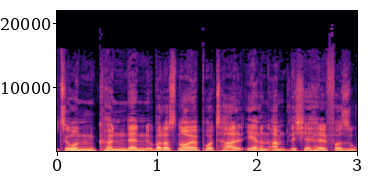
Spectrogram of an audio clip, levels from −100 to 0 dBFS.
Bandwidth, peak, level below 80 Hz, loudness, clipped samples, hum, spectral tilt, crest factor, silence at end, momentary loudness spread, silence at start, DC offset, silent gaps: 16 kHz; -4 dBFS; -38 dBFS; -20 LUFS; under 0.1%; none; -6 dB/octave; 16 dB; 0 s; 4 LU; 0 s; under 0.1%; none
